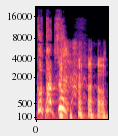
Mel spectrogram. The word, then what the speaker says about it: kotatsu: It's a Japanese table. You have to say it like that. Kotatsu!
